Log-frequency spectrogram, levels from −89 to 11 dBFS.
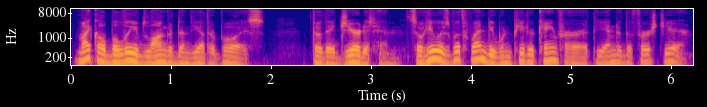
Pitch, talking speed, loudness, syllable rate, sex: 120 Hz, 280 wpm, -17 LUFS, 6.6 syllables/s, male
